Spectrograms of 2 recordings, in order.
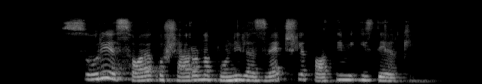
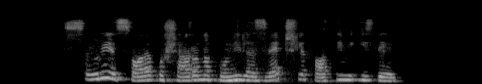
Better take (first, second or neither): first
